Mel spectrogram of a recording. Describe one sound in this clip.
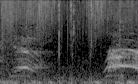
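Electricity crackles and buzzes.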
